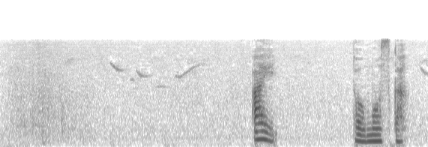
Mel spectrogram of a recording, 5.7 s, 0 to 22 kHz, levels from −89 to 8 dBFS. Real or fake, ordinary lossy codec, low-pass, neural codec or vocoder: fake; none; 7.2 kHz; vocoder, 22.05 kHz, 80 mel bands, WaveNeXt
